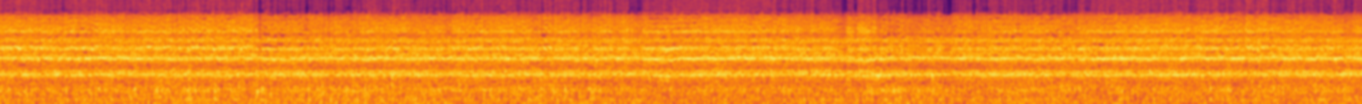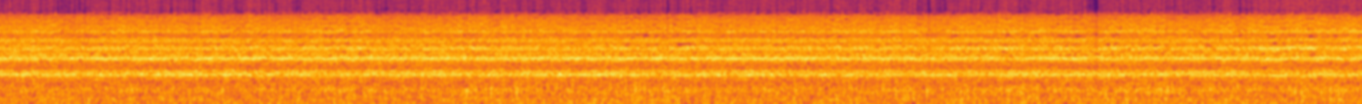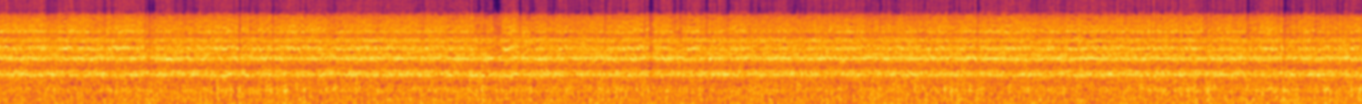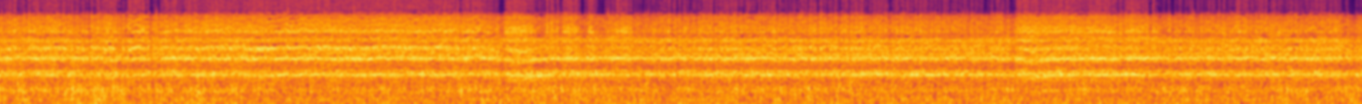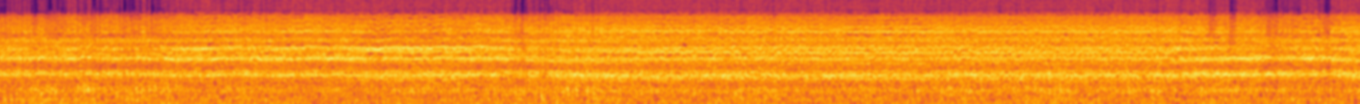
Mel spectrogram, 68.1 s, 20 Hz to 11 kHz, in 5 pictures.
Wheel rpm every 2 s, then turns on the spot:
230, 230, 230, 230, 230, 230, 230, 230, 230, 230, 230, 230, 230, 230, 230, 230, 240, 240, 240, 240, 230, 230, 230, 230, 230, 230, 230, 230, 220, 220, 210, 210, 210, 230.
none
